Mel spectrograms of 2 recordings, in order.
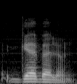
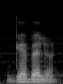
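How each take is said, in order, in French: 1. Il commence par un son g dur. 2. Il commence par un son g dur.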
